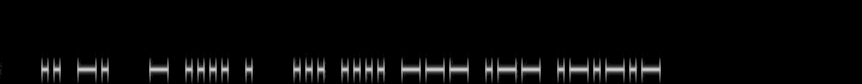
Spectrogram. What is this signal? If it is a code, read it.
Morse code, heard as a keyed tone, about 21 wpm, 700 Hz. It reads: IN THE SHOW.
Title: Sentences from Top 1000 Words - Review Part 6 - 20wpm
